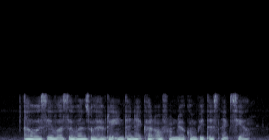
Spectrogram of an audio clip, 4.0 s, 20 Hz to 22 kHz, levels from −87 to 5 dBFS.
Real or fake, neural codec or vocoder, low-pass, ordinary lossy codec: real; none; 7.2 kHz; none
